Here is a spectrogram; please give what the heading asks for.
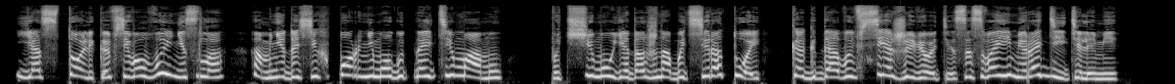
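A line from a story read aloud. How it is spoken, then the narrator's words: Desperate shriek. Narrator (Russian): И тут Лара отчаянно завизжала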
